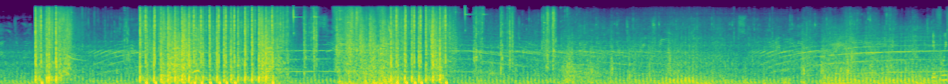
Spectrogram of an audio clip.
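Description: Gunfire in the Ghost Recon Wildlands video game, loud rapid automatic bursts in several volleys with scattered single shots and background game sounds, with voices in between.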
